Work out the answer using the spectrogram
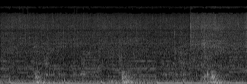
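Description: Onions, moong dal and chopped zucchini frying in oil in a heavy pot, a steady sizzle with a wooden spatula scraping and knocking against the pot a few times as it stirs. The sizzle turns brighter a little before the end.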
